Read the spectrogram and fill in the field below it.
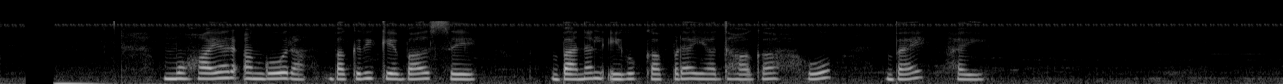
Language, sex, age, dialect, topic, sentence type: Magahi, female, 18-24, Southern, agriculture, statement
